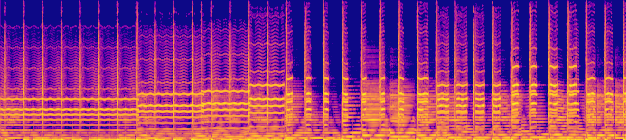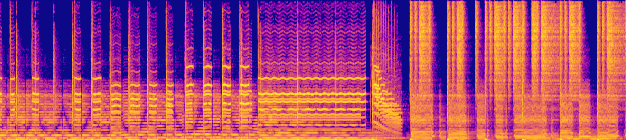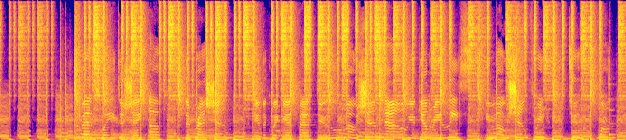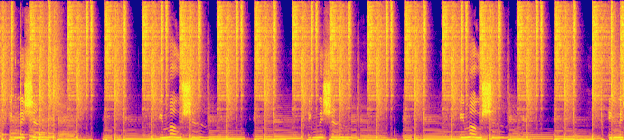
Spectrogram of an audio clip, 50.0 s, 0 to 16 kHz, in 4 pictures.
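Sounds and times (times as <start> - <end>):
pop band playing live: 20.7 - 50.0.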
